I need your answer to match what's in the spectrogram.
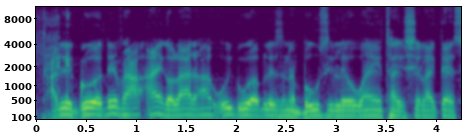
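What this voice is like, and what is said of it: Slight regional accent. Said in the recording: “he got a little accent”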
